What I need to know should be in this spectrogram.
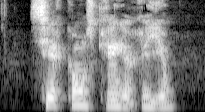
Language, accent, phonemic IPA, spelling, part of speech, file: French, Canada, /siʁ.kɔ̃s.kʁi.ʁjɔ̃/, circonscririons, verb, LL-Q150 (fra)-circonscririons.wav
- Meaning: first-person plural conditional of circonscrire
